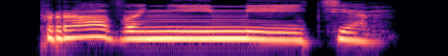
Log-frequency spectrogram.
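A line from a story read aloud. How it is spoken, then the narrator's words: Strained, through clenched teeth. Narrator (Russian): с усилием процедила девушка, перебарывая оторопь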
